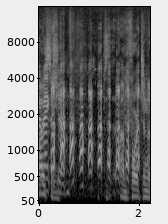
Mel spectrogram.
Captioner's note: laughs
